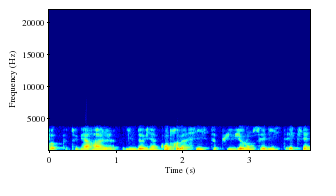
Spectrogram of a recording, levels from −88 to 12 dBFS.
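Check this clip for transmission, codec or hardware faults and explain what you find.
One transmission fault is audible, on a telephone-band G.711 line (about 150 Hz to 3.5 kHz).

Packet loss with last packet repeated, 1.84 to 1.88 s: the receiver replays the last packet to fill a 40 ms gap, which fits two 20 ms packets, producing a short robotic stutter.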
